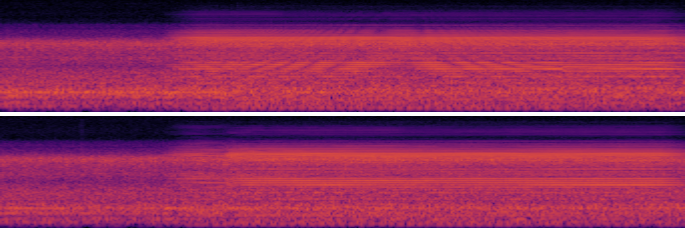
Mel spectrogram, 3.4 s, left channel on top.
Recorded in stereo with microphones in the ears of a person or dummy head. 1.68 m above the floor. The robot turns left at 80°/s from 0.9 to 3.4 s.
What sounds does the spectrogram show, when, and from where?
Only background noise.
